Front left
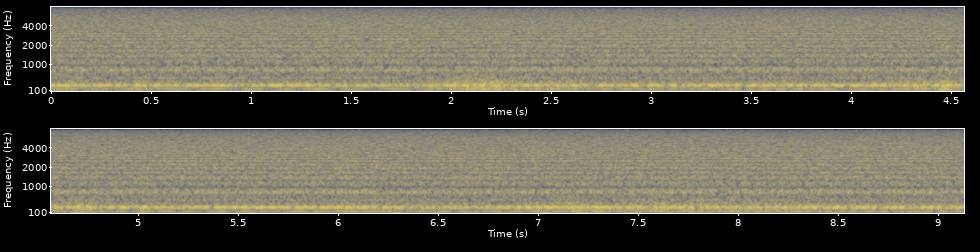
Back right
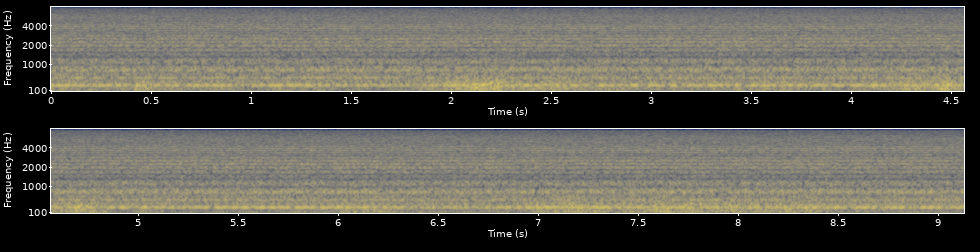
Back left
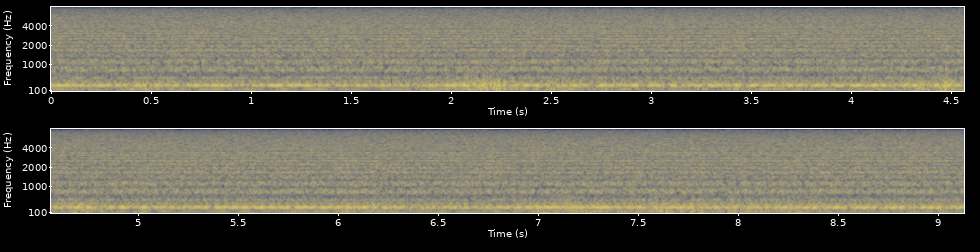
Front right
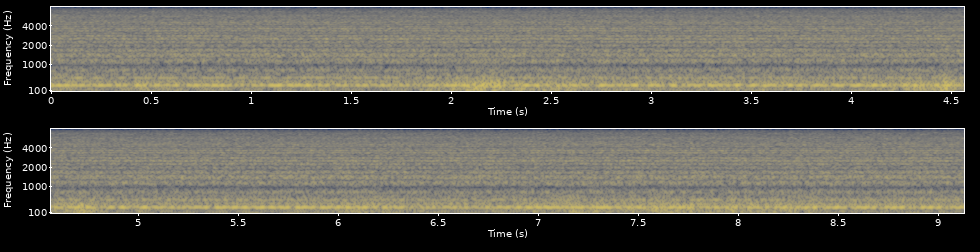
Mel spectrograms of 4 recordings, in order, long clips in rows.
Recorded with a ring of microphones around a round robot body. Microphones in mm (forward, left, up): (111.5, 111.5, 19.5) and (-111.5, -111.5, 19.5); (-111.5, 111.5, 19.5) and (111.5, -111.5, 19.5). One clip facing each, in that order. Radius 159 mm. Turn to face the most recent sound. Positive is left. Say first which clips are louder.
# front left 4 dB, back left 2 dB
turn(degrees=65)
